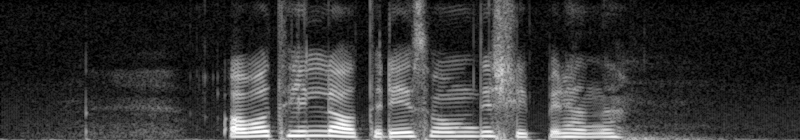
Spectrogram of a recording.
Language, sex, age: Norwegian, female, 18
